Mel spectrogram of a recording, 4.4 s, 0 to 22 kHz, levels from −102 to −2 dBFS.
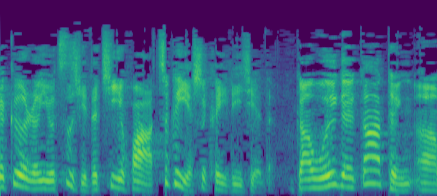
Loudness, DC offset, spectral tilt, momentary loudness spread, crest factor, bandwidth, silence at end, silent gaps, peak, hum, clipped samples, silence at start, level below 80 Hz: -23 LUFS; under 0.1%; -1.5 dB/octave; 8 LU; 18 dB; 13 kHz; 0 s; none; -6 dBFS; none; under 0.1%; 0 s; -72 dBFS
